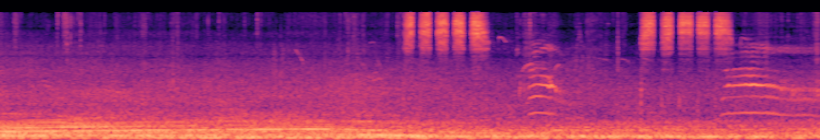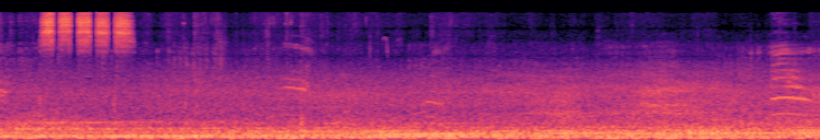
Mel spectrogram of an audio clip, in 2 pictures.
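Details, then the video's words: Hungry black and white male cat meows for food: several bent, rising-then-falling meows spaced a second or two apart, with softer meows later, bursts of clicking and a low background hum. "Black and white cat meowing"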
